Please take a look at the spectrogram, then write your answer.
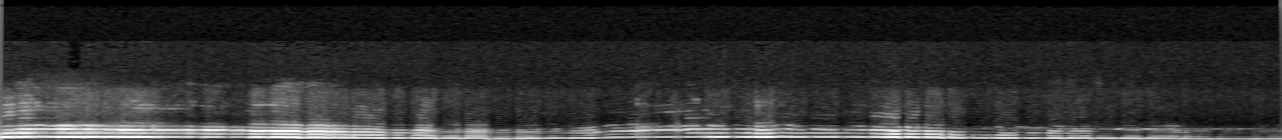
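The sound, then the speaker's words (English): A long victory screech rings out on its own, a sustained howl-like wail that sags, rises and falls again in pitch for over six seconds. “Victory screech.”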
